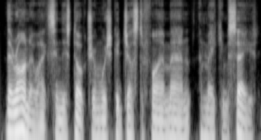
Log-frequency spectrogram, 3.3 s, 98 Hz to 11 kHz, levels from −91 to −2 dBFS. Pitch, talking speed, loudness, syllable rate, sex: 100 Hz, 295 wpm, -18 LUFS, 7.6 syllables/s, male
